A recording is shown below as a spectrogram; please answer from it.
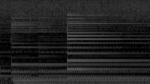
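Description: Quiet background music: soft held chords, changing once near the start and again about a second in.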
